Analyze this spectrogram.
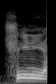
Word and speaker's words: Cheney: I grew up calling it Cheney, but Cheney, I guess, is the way it's pronounced.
